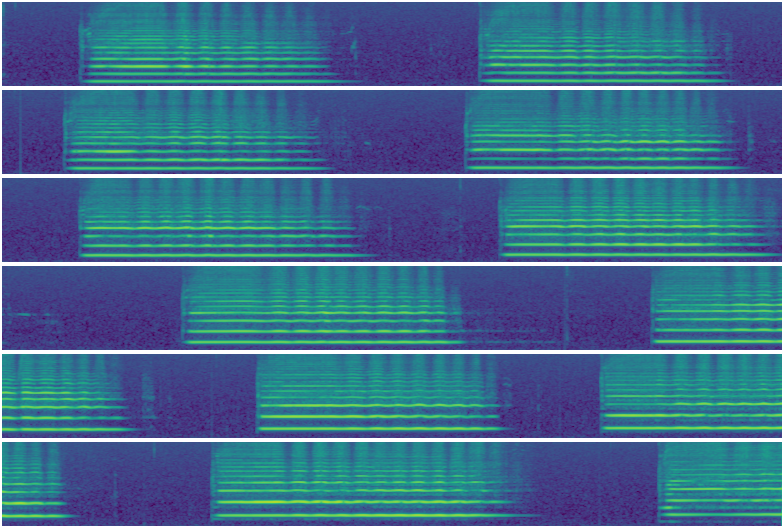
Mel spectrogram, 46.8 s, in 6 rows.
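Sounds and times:
alto flute: 0.7 - 3.7, 4.7 - 7.4, 8.4 - 11.5, 12.4 - 15.5, 16.3 - 19.6, 20.5 - 24.0, 25.2 - 29.1, 29.9 - 32.8, 33.7 - 36.4, 37.2 - 39.8, 41.1 - 44.4, 45.5 - 46.7.

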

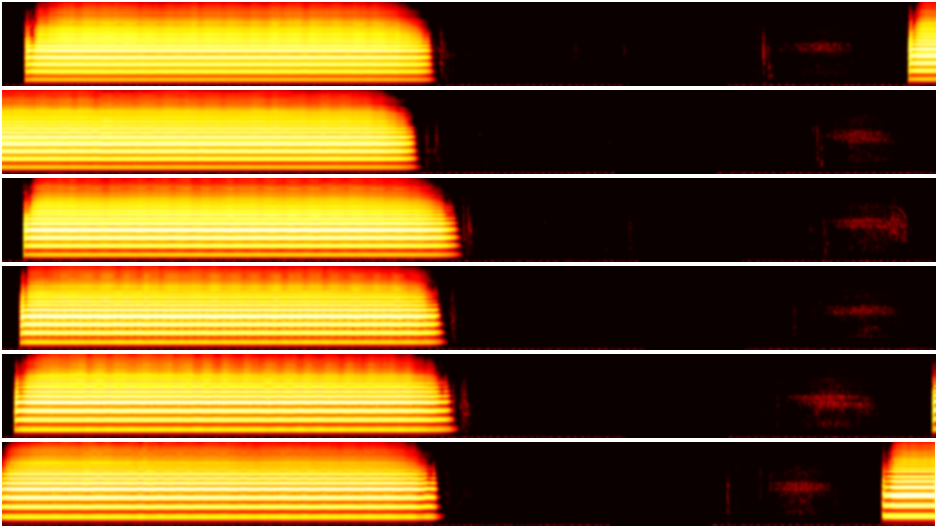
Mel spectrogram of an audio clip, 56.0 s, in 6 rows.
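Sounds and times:
trumpet playing loud notes with vibrato: 0.2 - 4.3, 9.1 - 13.5, 18.9 - 23.2, 28.2 - 32.4, 37.5 - 41.9, 46.7 - 51.1, 55.5 - 56.0.

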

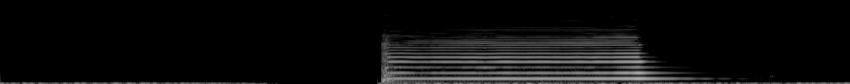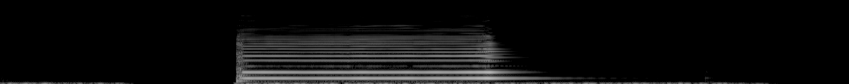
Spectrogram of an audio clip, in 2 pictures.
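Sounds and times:
cello bowed fortissimo on D string: 3.8 - 7.9, 10.9 - 15.7.

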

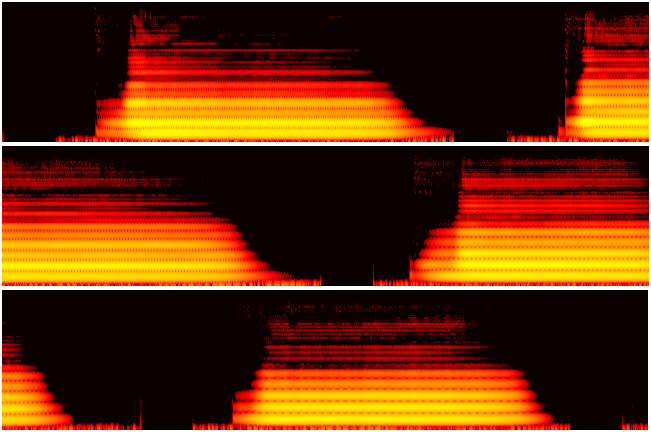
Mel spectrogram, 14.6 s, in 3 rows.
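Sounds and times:
soprano saxophone notes without vibrato: 0.7 - 3.2, 4.2 - 6.9, 7.9 - 10.2, 11.4 - 13.8.

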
